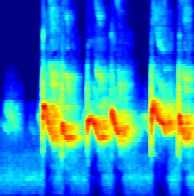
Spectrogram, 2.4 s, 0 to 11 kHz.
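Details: Caged bulbul, a newcomer on loan, recorded 12 September 2020, giving three bursts of sharp, high, slurred notes, each opening with a bright upward flick then a wavering whistle, separated by short pauses, in a quiet room.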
